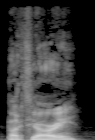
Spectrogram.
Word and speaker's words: Bakhtiari: Bakhtiari.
